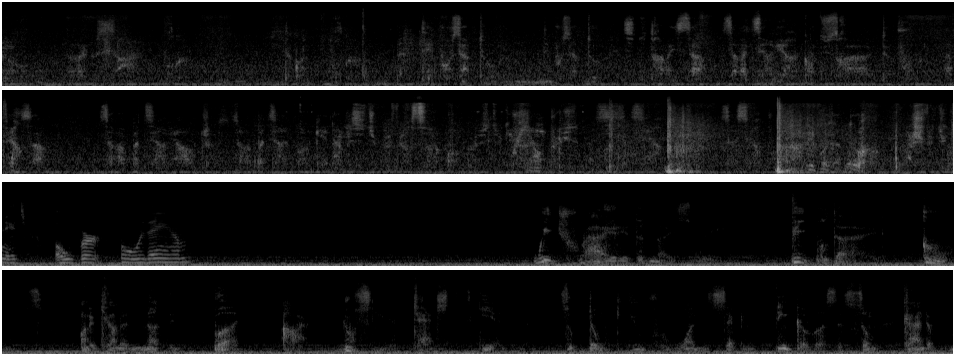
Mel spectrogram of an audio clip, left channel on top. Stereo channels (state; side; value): different; both; correlation 0.00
